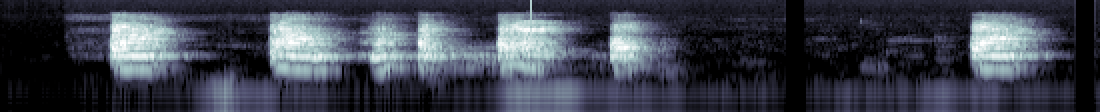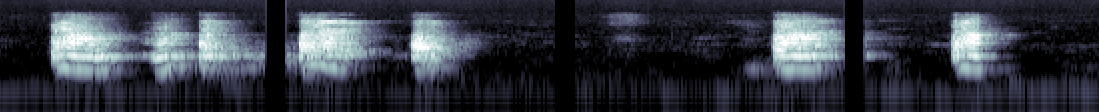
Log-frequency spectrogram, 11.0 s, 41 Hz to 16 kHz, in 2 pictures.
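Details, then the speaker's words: Harsh, hoarse, seal-like barking coughs in clusters, illustrating croup, a parainfluenza upper-airway illness of children 6 months to 3 years, with hoarseness, stridor, runny nose, fever, worse at night. "Signs and symptoms are a barking cough, hoarseness, stridor, runny nose and fever and the symptoms do worsen at night time."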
